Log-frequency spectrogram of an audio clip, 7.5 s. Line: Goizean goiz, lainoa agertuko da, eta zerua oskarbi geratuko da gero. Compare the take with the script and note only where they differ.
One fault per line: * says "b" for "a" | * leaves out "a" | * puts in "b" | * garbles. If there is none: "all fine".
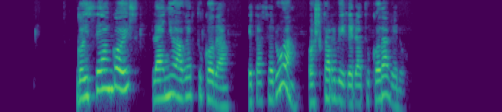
all fine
